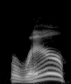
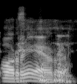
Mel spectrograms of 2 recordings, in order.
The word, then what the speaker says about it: Ferrer: If you can roll your RS, you should do it. Ferrer, we got Jose Ferrer.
